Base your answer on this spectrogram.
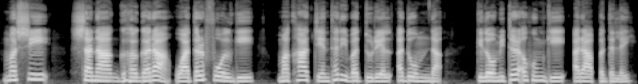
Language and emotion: Manipuri, neutral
